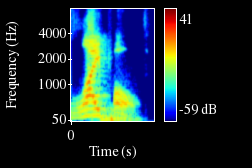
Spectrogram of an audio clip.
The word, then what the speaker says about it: Leipold: The guy's name is Leipold.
